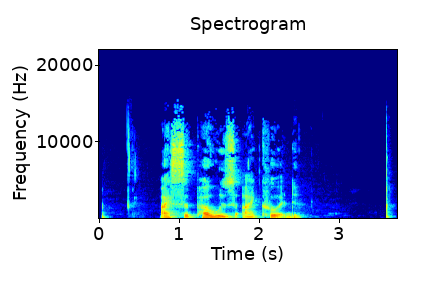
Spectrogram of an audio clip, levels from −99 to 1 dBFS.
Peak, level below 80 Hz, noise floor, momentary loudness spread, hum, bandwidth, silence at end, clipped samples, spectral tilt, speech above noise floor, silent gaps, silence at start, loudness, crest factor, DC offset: -8 dBFS; -70 dBFS; -88 dBFS; 19 LU; none; 15 kHz; 0.1 s; under 0.1%; -4.5 dB/octave; 59 dB; none; 0.05 s; -28 LUFS; 24 dB; under 0.1%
